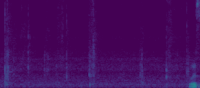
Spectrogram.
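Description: A tarot deck being shuffled by hand, overhand: a few faint, soft papery flicks as packets of cards slide through her fingers.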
